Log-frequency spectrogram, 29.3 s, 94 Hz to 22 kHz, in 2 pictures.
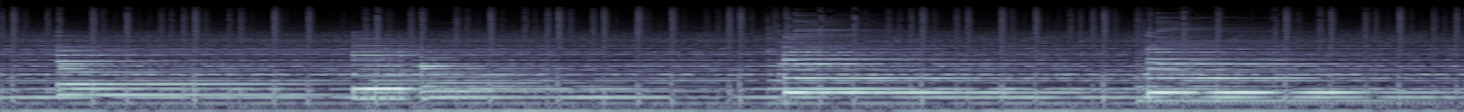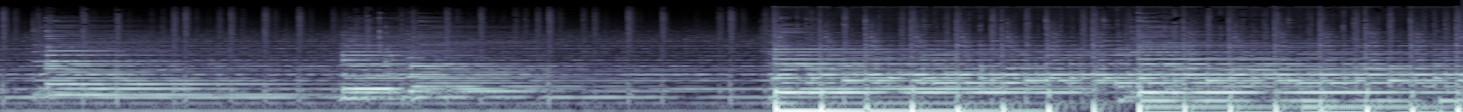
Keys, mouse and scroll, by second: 0.3 middle click, 1.9 shift+middle click, 2.3-3.3 scroll up 4, 2.7 middle click, 6.0 ctrl+r.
